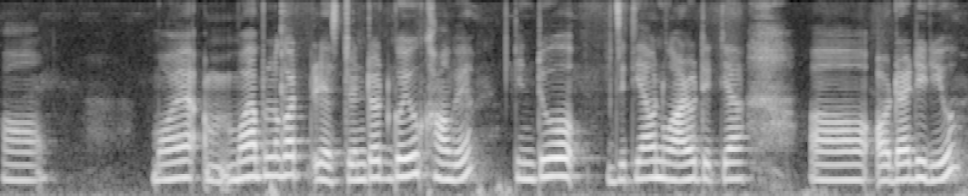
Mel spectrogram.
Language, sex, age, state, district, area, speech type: Assamese, female, 30-45, Assam, Charaideo, rural, spontaneous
